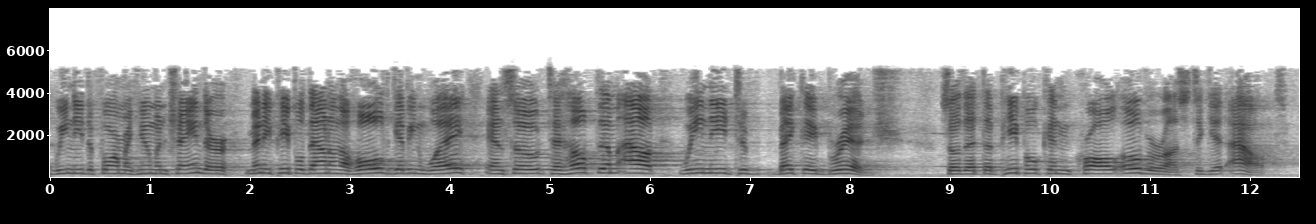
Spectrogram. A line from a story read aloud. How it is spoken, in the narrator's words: Parker then called out and said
